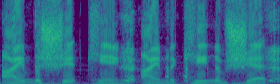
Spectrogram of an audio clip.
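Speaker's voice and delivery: put-on yelling. Retelling how a boy came into the kitchen: imitating someone yelling. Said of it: "He yells".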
